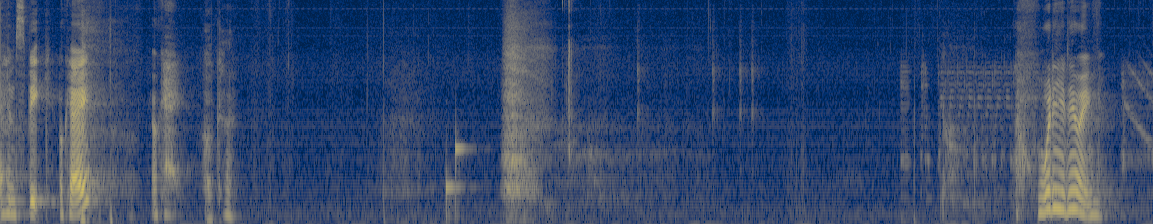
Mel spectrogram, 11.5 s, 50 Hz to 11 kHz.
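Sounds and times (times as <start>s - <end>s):
speech: 0.0s - 2.4s, 10.4s - 11.1s
soft rustle: 2.4s - 4.0s, 7.8s - 8.3s
electronic phone keypad beeps: 4.5s - 4.8s.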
